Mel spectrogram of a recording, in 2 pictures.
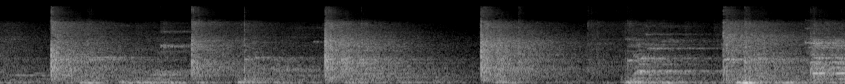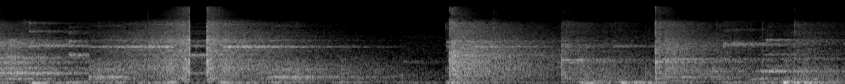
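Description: Badminton rackets striking a shuttlecock in a rally, a sharp smack every second or two echoing through a large hall, with players' footwork thudding and squeaking on the court mats between shots.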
